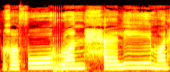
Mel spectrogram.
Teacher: حا حلق کے درمیانی حصے سے نکلے گا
